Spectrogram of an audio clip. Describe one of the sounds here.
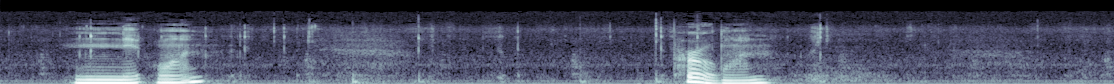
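A metal hook clicks softly against plastic pegs.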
